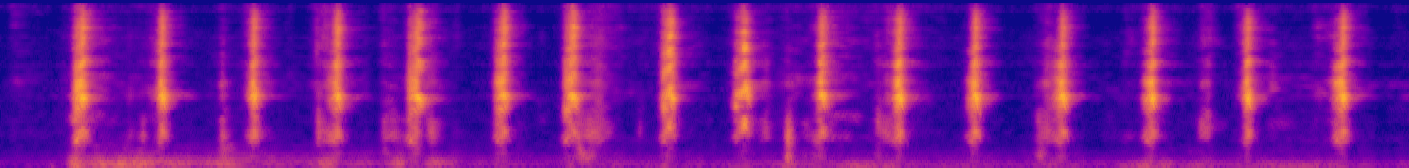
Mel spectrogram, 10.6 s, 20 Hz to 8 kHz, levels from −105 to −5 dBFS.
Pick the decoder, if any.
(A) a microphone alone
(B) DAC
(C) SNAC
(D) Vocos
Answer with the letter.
D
